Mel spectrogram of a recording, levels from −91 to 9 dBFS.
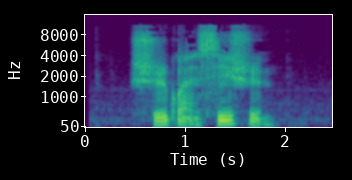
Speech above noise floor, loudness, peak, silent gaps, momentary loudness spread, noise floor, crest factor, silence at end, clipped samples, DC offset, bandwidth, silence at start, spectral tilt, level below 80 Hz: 43 dB; -14 LUFS; 0 dBFS; none; 11 LU; -56 dBFS; 16 dB; 0.6 s; under 0.1%; under 0.1%; 11.5 kHz; 0.45 s; -3.5 dB/octave; -52 dBFS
